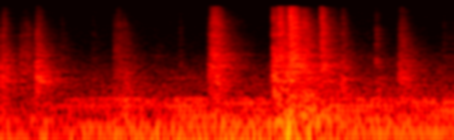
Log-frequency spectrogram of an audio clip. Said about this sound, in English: While Herschel is yanking on the door like a man who's lost his wits,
